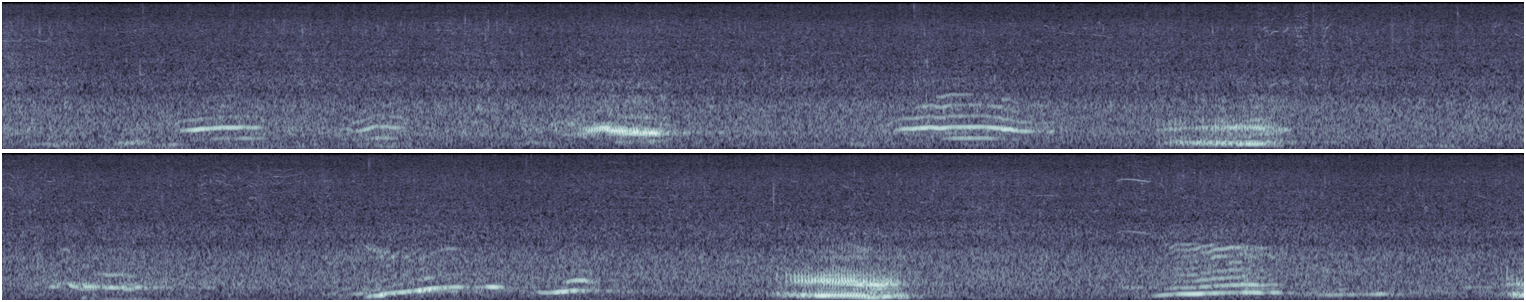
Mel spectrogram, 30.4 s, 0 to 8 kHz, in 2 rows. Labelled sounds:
9.1	9.7	humpback whale, 0.81 to 1.2 kHz
15.1	15.4	Pacific white-sided dolphin, 4.7 to 5.5 kHz
17.9	18.2	Pacific white-sided dolphin, 4.8 to 5.2 kHz
18.7	19.1	humpback whale, 0.84 to 1.3 kHz
25.5	26.7	Pacific white-sided dolphin, 1.4 to 6.1 kHz
26.8	27.6	humpback whale, 0.84 to 1.2 kHz

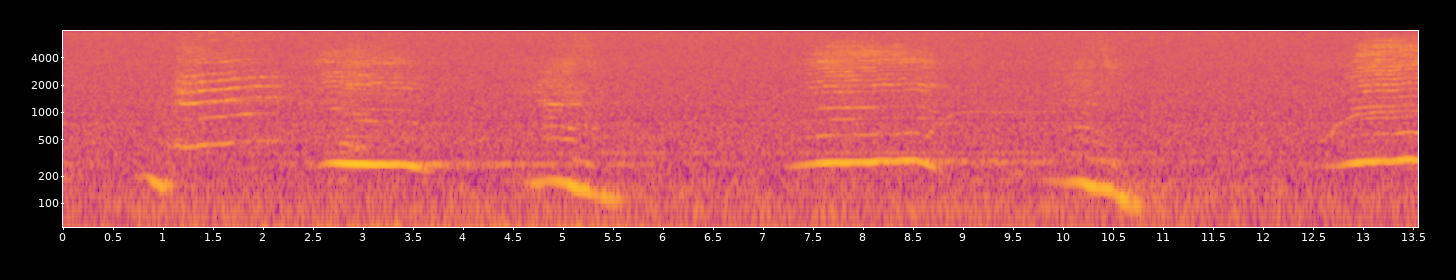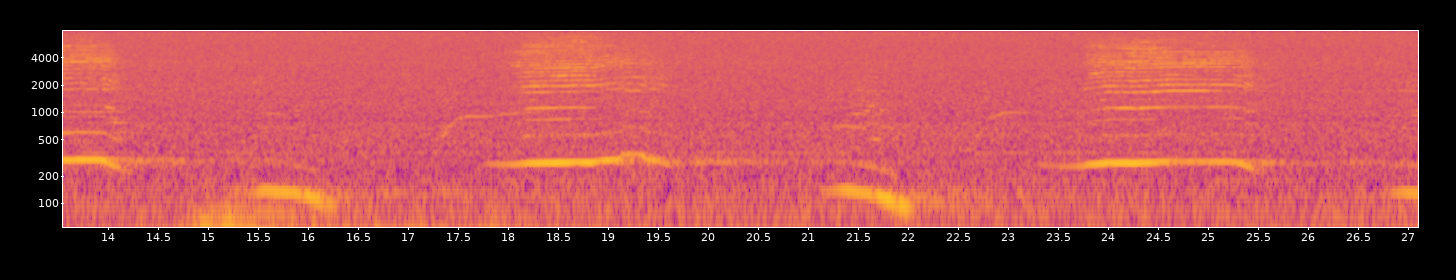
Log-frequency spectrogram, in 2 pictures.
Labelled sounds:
1.1	2.2	humpback whale, 0.80 to 3.9 kHz
2.8	3.5	humpback whale, 2.0 to 3.5 kHz
4.7	5.0	humpback whale, 1.2 to 1.4 kHz
7.4	8.8	humpback whale, 0.80 to 5.4 kHz
12.8	14.1	humpback whale, 0.80 to 6.2 kHz
17.5	19.4	humpback whale, 0.80 to 6.9 kHz
22.8	25.4	humpback whale, 0.83 to 6.2 kHz

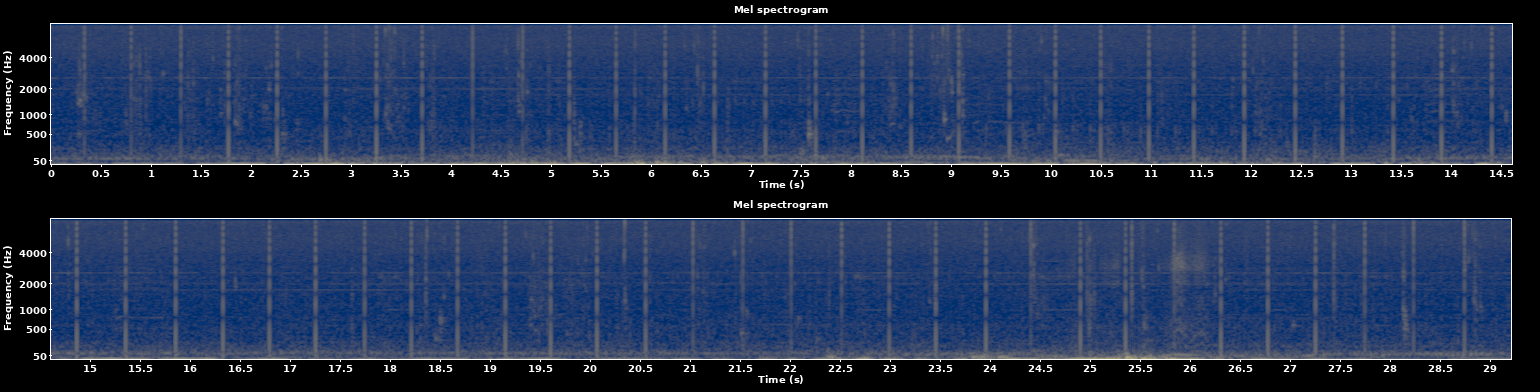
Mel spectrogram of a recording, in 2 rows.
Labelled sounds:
7.9	8.2	killer whale, southern Alaska resident, 0.71 to 2.3 kHz
9.3	9.7	killer whale, southern Alaska resident, 0.62 to 2.6 kHz
13.8	14.3	killer whale, southern Alaska resident, 0.52 to 2.2 kHz
15.3	15.8	killer whale, southern Alaska resident, 0.62 to 3.2 kHz

